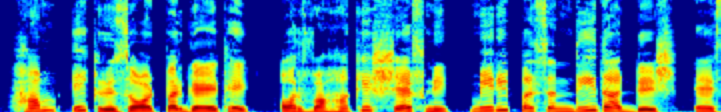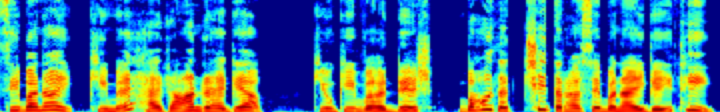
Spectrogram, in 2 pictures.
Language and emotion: Hindi, surprised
